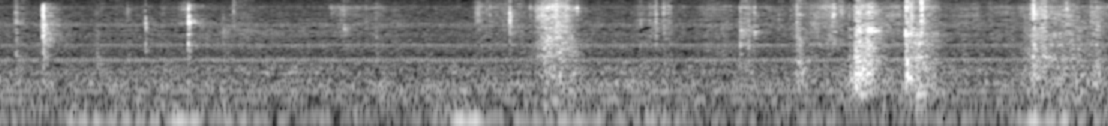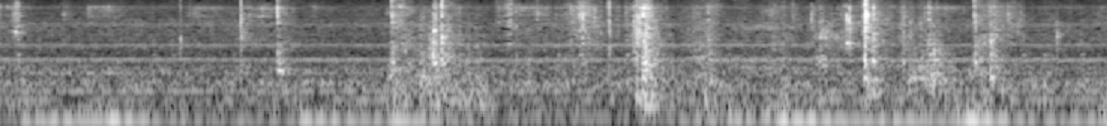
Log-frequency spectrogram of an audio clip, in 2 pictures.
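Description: Scattered plastic clicks and knocks as a CRT TV's circuit boards and black plastic chassis frame are handled and fitted back into place, the loudest cluster about four and a half seconds in, over a steady low hum.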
